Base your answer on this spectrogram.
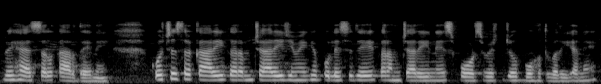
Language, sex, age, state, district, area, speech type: Punjabi, female, 30-45, Punjab, Fatehgarh Sahib, rural, spontaneous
